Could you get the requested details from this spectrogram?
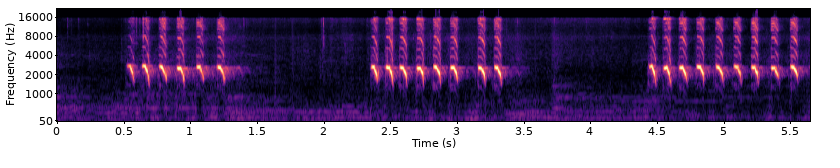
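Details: A yellow-vented bulbul's rapid ropel song: three separate bursts, each of six to nine sharp, ringing notes delivered in a fast, even rattle, with short silences between bursts.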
